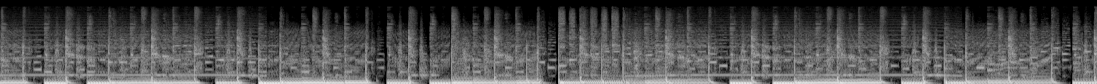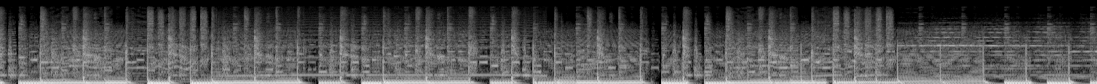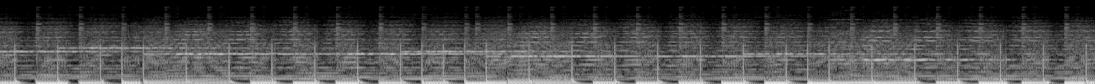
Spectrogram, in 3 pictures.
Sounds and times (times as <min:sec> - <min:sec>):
Music: 0:00.0 - 0:32.8.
